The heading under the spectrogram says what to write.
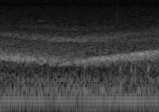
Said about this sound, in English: can you hear those sirens in the background?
